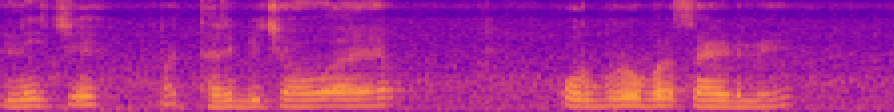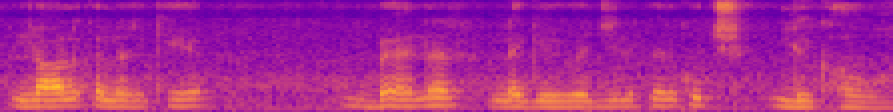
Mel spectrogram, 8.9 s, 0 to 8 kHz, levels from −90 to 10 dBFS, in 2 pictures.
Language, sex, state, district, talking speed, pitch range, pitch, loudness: Hindi, male, Uttar Pradesh, Saharanpur, 135 wpm, 160-185 Hz, 170 Hz, -19 LUFS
